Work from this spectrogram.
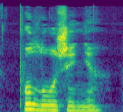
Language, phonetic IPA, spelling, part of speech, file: Ukrainian, [pɔˈɫɔʒenʲːɐ], положення, noun, Uk-положення.ogg
- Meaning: 1. location, position 2. posture 3. provision 4. thesis, statement 5. principle 6. state, condition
